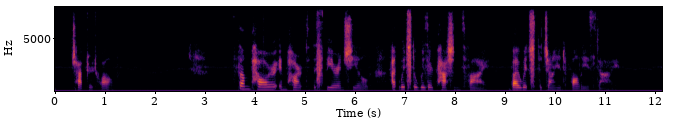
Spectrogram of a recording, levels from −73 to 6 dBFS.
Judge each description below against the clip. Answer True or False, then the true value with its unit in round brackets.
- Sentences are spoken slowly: True (105 wpm)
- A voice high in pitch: True (205 Hz)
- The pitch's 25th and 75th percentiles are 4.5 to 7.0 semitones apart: False (3.4 semitones)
